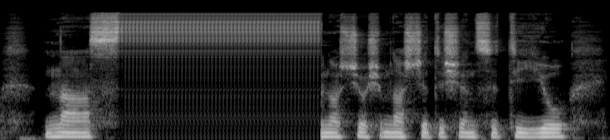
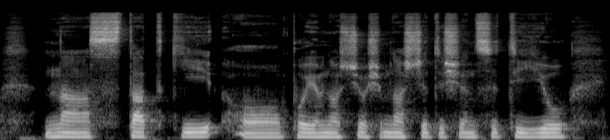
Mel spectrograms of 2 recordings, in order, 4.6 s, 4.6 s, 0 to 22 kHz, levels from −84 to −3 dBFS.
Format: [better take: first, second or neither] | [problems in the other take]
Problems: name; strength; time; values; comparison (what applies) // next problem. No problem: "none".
second | audio freezing; at 1 s for 1.5 s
